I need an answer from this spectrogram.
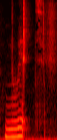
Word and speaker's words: nuit: Middle and we have Nuit on we I think in this deck I don't know why but they pronounce it knew it in this deck but in French it's Nui I wonder if it's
